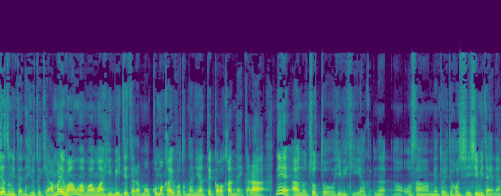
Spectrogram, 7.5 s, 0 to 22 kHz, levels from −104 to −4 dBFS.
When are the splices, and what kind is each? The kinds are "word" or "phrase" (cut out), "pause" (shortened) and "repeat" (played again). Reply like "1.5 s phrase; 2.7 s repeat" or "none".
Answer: 4.1 s pause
